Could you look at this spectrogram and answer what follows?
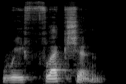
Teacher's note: reflection where the stress comes right before the tion ending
